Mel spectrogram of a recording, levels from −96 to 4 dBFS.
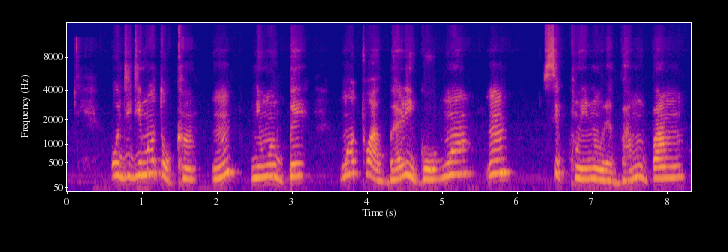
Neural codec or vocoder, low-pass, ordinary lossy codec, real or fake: vocoder, 48 kHz, 128 mel bands, Vocos; 14.4 kHz; Opus, 16 kbps; fake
